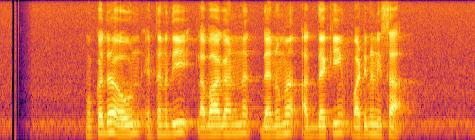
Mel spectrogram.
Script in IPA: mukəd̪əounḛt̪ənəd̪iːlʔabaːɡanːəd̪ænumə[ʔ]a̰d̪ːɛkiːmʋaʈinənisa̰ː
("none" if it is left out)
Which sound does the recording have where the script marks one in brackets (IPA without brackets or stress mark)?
ʔ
